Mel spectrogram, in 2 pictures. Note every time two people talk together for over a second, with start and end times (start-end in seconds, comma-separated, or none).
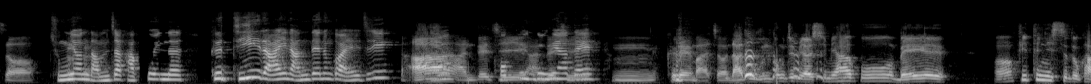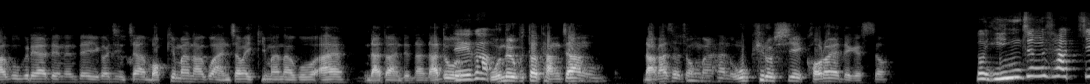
4.0-6.0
